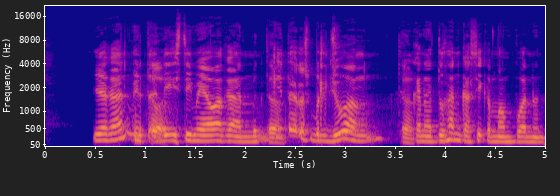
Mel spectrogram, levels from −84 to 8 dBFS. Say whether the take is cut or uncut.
uncut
